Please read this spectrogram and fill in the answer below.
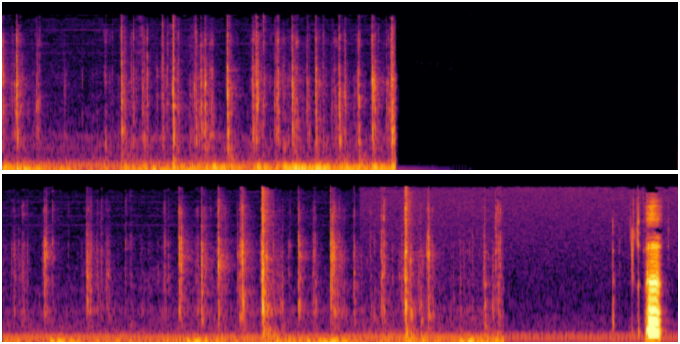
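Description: Typing on a laptop keyboard: irregular key clicks over a low hum. The sound cuts out completely for about two seconds in the middle, then the typing resumes.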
